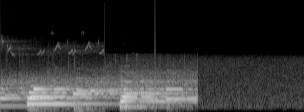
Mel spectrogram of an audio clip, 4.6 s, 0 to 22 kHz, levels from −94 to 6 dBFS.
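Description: At 1.57 s the sound abruptly turns dull and boxy and stays that way to the end, with nothing above 3.5 kHz. There is no gap at the change and the loudness holds steady, but a new background noise appears, roughly 35 dB below the signal. This is likely an input switched to a poorer device, such as a second microphone or a headset's call profile, whose narrower band and own noise floor replace the original pickup.

At 2.32 s a brief hole of 14.5 ms cuts into the sound, and the audio resumes further along, as though it had kept playing through the gap. The cause is likely a Bluetooth dropout: audio that missed its delivery window to the headphones was discarded, and the output stayed silent until the next good data arrived. The length of the gap fits a single lost packet.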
